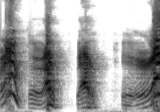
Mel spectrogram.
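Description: A dog barks four times in quick succession, loud harsh barks with a rough, growling edge, each separated by a brief pause, with no talk.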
